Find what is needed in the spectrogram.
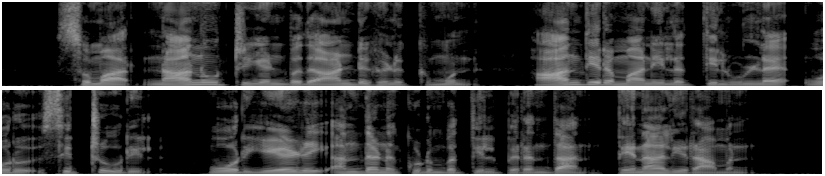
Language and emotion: Tamil, neutral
